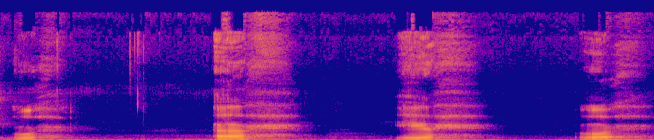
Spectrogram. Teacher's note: ہا جو ہے وہ درمیان حلق سے نکلتا ہے، یعنی گلے کے درمیان سے، اور حمزہ جو ہے وہ گلے کے آخری حصے سے نکلتا ہے، تو ان دونوں کی مخرج کا خوب خیال رکھتے ہوئے ان کو پڑھنا چاہیے۔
